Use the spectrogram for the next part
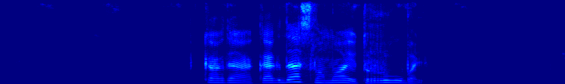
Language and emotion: Russian, angry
